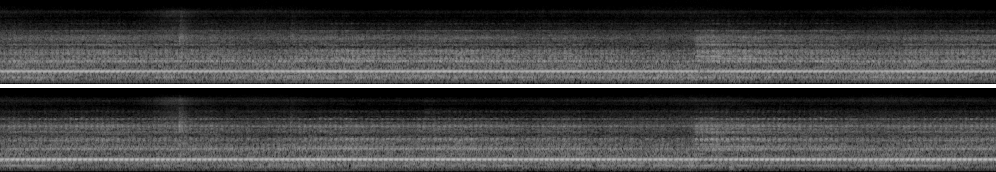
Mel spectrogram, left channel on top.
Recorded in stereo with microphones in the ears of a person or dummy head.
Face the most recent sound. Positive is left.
turn(degrees=-35)  # may be behind; listen again after turning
